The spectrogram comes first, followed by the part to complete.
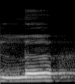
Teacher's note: पार्श्विक। तो इसके उच्चारण में हवा जीभ के पास से निकल जाती है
